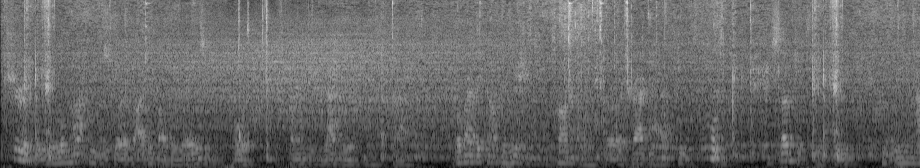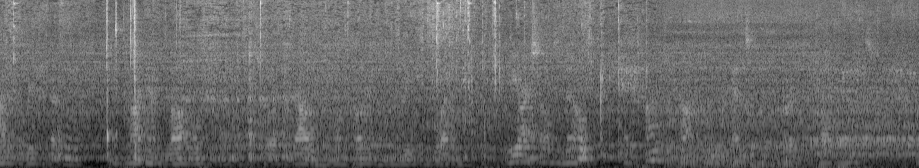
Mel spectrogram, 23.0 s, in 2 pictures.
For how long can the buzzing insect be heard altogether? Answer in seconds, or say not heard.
23 s.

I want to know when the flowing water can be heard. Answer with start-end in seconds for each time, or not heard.
0.0-22.9.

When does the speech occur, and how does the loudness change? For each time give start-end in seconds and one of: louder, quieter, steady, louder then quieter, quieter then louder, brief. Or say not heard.
0.0-22.9 steady.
